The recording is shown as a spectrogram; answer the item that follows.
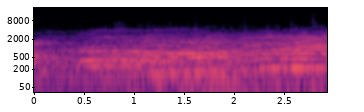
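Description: Cattle moo at a county fair beef show during judging of cow-calf pairs, one long sustained low call that is moderately distant, with no speech over it.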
